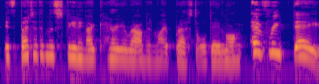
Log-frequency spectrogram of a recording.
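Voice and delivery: loud, rising to a peak; impassioned outpouring; anguished protest. A narrator's reading. She protests her pain.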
